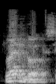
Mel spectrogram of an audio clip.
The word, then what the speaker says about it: Lead Books: Am I pronouncing that? Is it Lead Books, right? – Lead Books, yeah.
